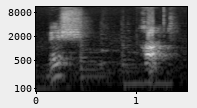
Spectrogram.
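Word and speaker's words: משפט: It's a Hebrew word, MISHPOT, pronounced MISHPOT.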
